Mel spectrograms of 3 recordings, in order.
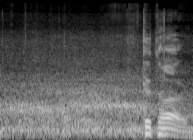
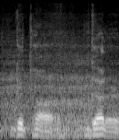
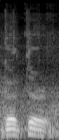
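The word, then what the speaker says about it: Qatar: Guitar. Remember, it's not it's not guitar. It's gutter or gutter.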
